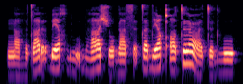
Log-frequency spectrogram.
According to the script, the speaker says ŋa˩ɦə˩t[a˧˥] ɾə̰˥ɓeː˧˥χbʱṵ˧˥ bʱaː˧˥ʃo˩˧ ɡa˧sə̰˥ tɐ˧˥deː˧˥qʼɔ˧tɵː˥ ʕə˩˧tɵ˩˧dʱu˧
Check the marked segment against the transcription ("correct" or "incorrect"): correct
